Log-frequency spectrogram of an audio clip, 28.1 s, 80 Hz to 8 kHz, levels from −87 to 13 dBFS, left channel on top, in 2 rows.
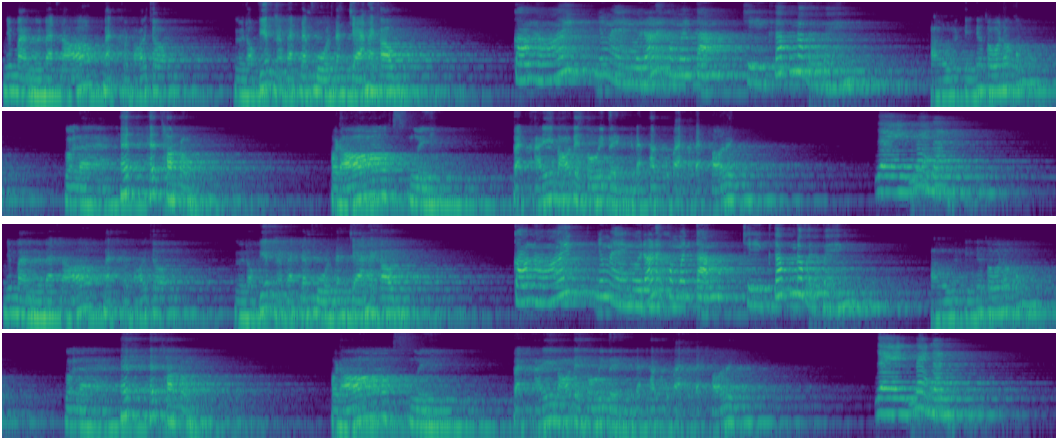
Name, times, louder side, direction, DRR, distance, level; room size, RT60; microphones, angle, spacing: voice 1, 0.0-2.3 3.1-5.4 12.4-13.9 14.9-16.7 18.4-20.0 20.9-23.9, left 2 dB, 55° left, 5 dB, 2.0 m, -25 dB
voice 2, 6.8-9.6 9.9-11.4 25.7-26.7, right 2 dB, 60° right, 3 dB, 2.5 m, -24 dB
25.0 x 12.5 x 9.6 m, 2.7 s
head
